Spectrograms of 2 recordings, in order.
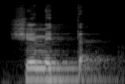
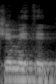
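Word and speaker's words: Schmidt: طيب في عندي تفاعل بعد كده اسمه شيمت ري ارينجمنت، شيمت ري ارينجمنت برضه من تحضير مين؟ البرايمري امين اللي هو الانيلين. شيمت ري ارينجمنت مش شيمتد، لا الاي والدي دي اس شباب سايلنت ما بتنطقش.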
